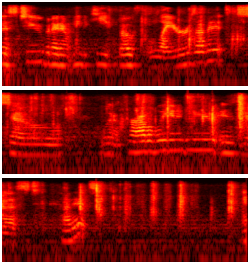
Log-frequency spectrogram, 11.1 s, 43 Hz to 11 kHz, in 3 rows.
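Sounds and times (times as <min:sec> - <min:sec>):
stiff paper crisp sounds: 0:02.1 - 0:07.6, 0:08.6 - 0:11.0.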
